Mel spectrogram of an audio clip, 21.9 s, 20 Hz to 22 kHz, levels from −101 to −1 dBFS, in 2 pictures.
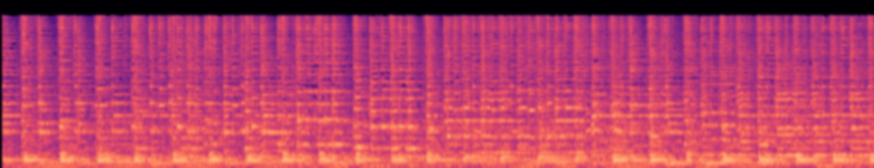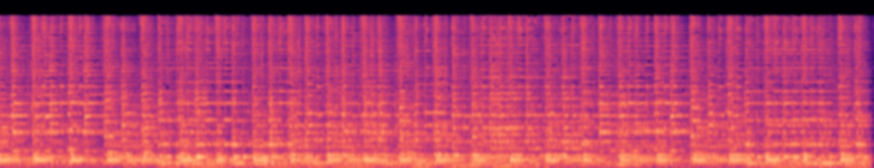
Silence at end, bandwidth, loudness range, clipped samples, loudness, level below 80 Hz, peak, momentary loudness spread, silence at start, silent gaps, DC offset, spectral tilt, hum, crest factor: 0 s; 15.5 kHz; 1 LU; under 0.1%; -19 LUFS; -38 dBFS; -2 dBFS; 2 LU; 0.05 s; none; under 0.1%; -3.5 dB/octave; none; 18 dB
